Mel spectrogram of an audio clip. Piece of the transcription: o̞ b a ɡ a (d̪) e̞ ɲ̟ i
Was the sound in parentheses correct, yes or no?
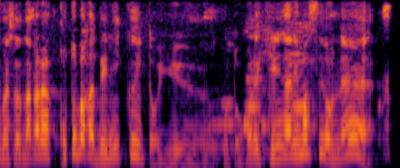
yes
